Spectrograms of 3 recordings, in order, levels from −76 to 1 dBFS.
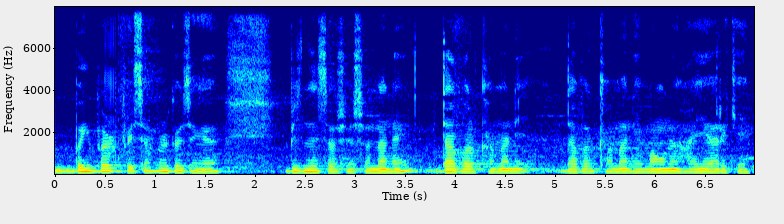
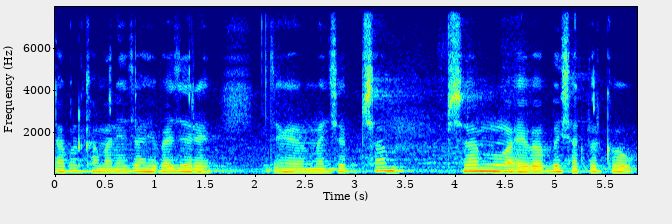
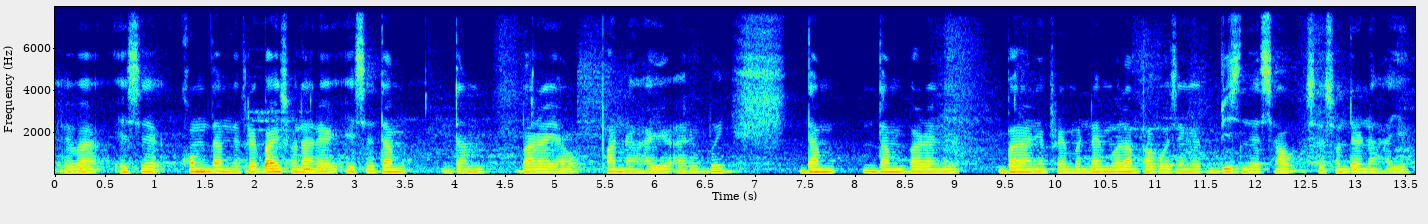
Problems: low volume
